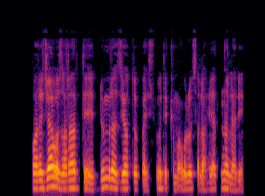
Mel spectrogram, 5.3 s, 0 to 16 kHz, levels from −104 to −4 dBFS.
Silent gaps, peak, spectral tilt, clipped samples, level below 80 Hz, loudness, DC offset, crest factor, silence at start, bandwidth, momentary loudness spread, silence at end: 1.59-1.63 s, 2.79-2.83 s, 4.36-4.40 s; -14 dBFS; -7 dB/octave; under 0.1%; -80 dBFS; -32 LUFS; under 0.1%; 18 dB; 0.65 s; 7.8 kHz; 12 LU; 0.45 s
